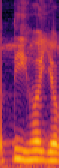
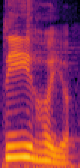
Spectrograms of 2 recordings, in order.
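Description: First: তিহয় with a short, quick i in তি; brief ti at the start of তিহয়; short vowel. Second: তিহয় with a long, held ee in তি; lengthened তি in তিহয়; long vowel. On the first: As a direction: say তিহয় without stretching the first syllable. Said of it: "যদি রসিকার থাকতো". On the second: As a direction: stretch the first syllable of তিহয়, tee-hoyo. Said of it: "উচ্চারণটা দীর্ঘ করলাম". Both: Shown as a demonstration.

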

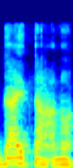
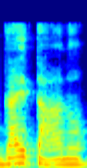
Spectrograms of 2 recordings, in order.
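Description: Both takes have the same delivery.

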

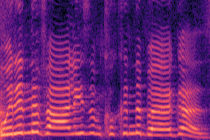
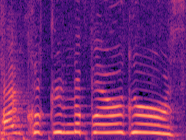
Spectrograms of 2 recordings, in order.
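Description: First: Lilting Welsh valleys accent; Welsh accent attempt. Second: High, slow attempt at Welsh that lands in Somerset; botched Welsh accent, drifting into Somerset, drawn out; terrible Somerset-like accent. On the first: Tipsy vlogger practising for the camera, Welsh accent. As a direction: put on a sing-song Welsh valleys voice. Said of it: "why can't I do the Welsh accent". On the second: Vlogger announcing burgers, terrible Somerset-sounding accent. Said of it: "That was a terrible accent. That was like Somerset". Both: Shown as a demonstration.

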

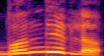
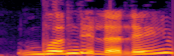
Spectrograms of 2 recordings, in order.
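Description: First: High, loud shouted refusal; villain yelling her refusal; angry shout. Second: Said in the usual way. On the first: Acted.

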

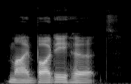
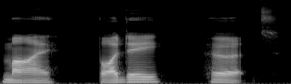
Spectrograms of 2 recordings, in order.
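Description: First: Said in the usual way. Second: My, body hurts at half speed; slow model. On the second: Shown as a demonstration. Teacher modelling a sentence for learners, very slow. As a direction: drag it out for learners. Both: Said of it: "teacher drilling vocabulary".

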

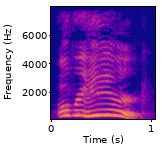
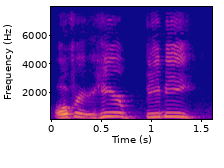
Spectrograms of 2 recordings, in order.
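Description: First: Full high, very loud yell; piercingly high desperate holler; scream. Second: High, loud squeaky call; small animal calling out high and loud; squeaked at top of lungs. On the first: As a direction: scream for attention from across the room. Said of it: "I screamed". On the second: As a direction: squeak out to get her attention. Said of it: "squeaked at the top of my lungs". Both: A narrator's reading.

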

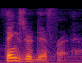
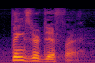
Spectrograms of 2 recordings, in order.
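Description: The two takes are said the same way.

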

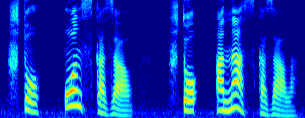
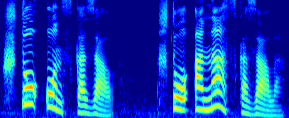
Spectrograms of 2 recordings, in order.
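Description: The two takes are said the same way.

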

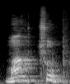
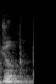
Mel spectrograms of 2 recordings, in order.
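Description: First: MAHCUP as "mahçup"; common mispronunciation. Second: MAHCUP with voiced c; correct pronunciation. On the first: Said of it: "çok karıştırılır". (mahcup yanlış, "mahçup") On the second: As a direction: say mahcup as mah-cup. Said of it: "C'li olacak". (mahcup doğru, C ile) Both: Shown as a demonstration.

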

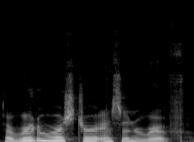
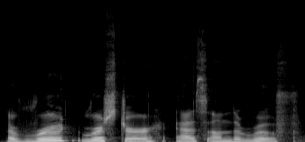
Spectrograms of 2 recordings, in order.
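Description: First: Light reduced Rs in "rude rooster" and "roof"; weak R sentence. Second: Firm R in "rude", "rooster", "roof", very slow; strong R sentence. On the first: Teacher repeating the weak-R sentence for learners. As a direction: soften every R, slow. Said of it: "예, 한 번 더요". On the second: Teacher repeating the strong sentence slowly for learners. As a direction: repeat with every R clear. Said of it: "한 번 더요". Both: Shown as a demonstration.

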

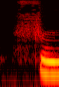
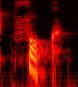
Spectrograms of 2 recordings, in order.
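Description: First: F-O-C spelled out as separate letters F, O, C. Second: Said in the usual way. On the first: Shown as a demonstration. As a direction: spell F-O-C slowly, one letter at a time. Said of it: "Voi scrie chiar cu roșu". (literele F-O-C rostite pe rând)

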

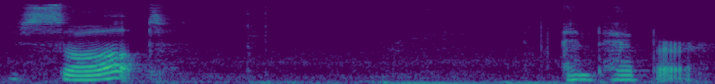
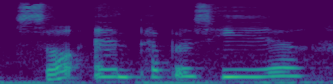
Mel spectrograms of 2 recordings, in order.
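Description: First: Said in the usual way. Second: High, soft comic voice; silly put-on voice. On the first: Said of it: "don't ever do that again". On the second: Showing viewers salt and pepper, silly put-on voice. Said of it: "please, [name], don't ever do that again".

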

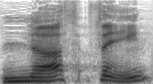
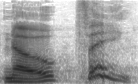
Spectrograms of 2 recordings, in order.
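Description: First: NOTHING as one word, NUTH-THING; joined as one word. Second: NO THING as two separate words; split into two words. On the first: Showing the congregation the word, joined as one. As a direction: say NOTHING with both syllables sounded, no gap. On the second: Showing the congregation the word's parts, split in two. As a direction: say NO with a long O, then THING apart. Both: Shown as a demonstration. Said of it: "made up of two words".

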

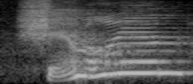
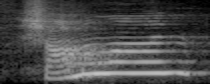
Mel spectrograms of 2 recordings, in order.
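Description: First: "Shyamalan" with flat "a" as in "man", high questioning tone; uncertain pronunciation. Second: "Shyamalan" with broad "ah" in first and last syllables, very high; uncertain pronunciation. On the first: Guessing at the director's name, high unsure "Shyamalan" as SHAM-a-lan. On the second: Second guess at the director's name, high unsure "Shyamalan" as SHAH-ma-lahn. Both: Real, not acted. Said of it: "I don't know how to say this man's name".

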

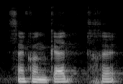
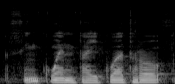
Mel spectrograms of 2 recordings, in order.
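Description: First: Said in the usual way. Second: Put-on slow, lightly Spanish-accented "cinquante y cuatro"; mock Spanish. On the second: Dad reading the bingo number, in a hint of a Spanish accent. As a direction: play at counting in Spanish.

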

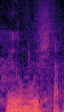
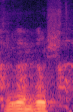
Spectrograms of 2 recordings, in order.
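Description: First: 이건 무엇이다 said much softer, inward; quiet sincere demo. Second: Laughing demo. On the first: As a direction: ask "이건" quietly, as to yourself. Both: Shown as a demonstration. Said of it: "이렇게 해야 되죠".

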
